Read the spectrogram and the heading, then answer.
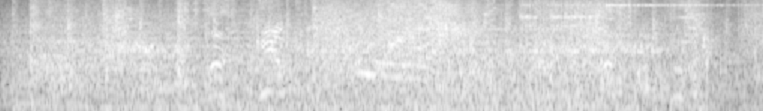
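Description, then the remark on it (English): Loud, dense video game combat noise: an angel enemy's repeated punching impacts crash into a Valkyrie military transport plane amid a constant roar, with a few whistling sweeps layered on top and no clear talking. “There's an angel that's like punching into. It's like punching into the plane.”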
